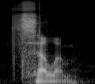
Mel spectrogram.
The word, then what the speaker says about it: tselem: The Hebrew word for image is tselem. We would spell it T-S-E-L-E-M, tselem.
